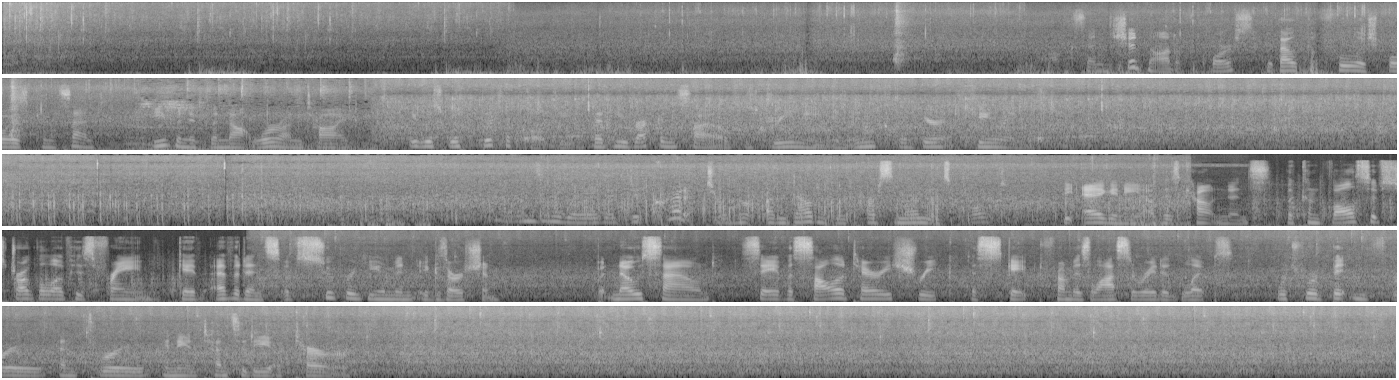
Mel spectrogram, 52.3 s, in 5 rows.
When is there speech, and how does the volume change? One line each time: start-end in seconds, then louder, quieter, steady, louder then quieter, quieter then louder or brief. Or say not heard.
7.8-18.2 steady
24.6-45.1 steady.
